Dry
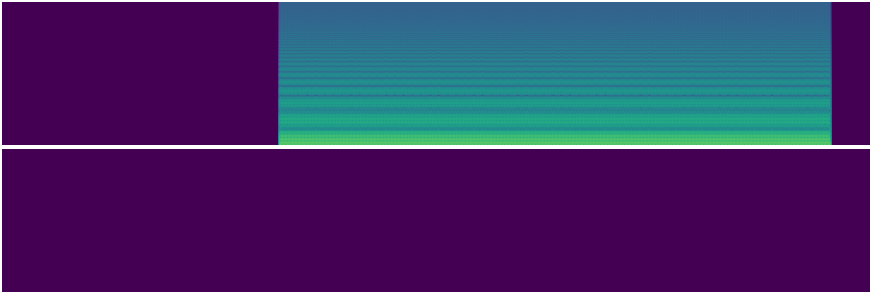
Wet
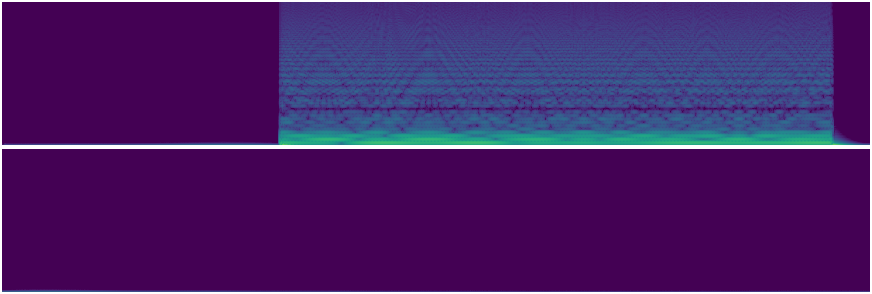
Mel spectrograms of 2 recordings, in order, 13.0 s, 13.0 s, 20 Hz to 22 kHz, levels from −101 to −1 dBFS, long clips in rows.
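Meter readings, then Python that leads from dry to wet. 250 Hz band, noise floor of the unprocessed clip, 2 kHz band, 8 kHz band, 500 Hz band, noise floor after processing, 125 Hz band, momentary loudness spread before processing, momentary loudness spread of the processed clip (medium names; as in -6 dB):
-12.5 dB, under -85 dBFS, -23.0 dB, -18.0 dB, -21.5 dB, -85 dBFS, -9.5 dB, 3 LU, 6 LU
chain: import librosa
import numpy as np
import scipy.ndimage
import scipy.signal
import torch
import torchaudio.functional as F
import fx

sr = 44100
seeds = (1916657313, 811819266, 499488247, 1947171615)

p1 = fx.tone_stack(x, sr, knobs='10-0-1')
p2 = np.clip(10.0 ** (35.5 / 20.0) * p1, -1.0, 1.0) / 10.0 ** (35.5 / 20.0)
p3 = p1 + (p2 * librosa.db_to_amplitude(-6.5))
p4 = fx.chorus_voices(p3, sr, voices=4, hz=0.43, base_ms=17, depth_ms=3.8, mix_pct=55)
y = p4 * librosa.db_to_amplitude(3.5)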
